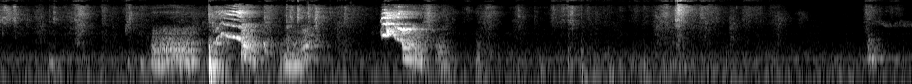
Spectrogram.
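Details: Playing Jack-A-Bee puppies, Beagle crossed with Jack Russell, aged five weeks, heard indoors during a play date with a cousin dog. Low growly rumbling breaks into two sharp rising squeaky yelps, then quiet shuffling.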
